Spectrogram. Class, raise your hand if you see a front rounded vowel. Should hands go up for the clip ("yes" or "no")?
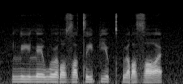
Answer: yes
